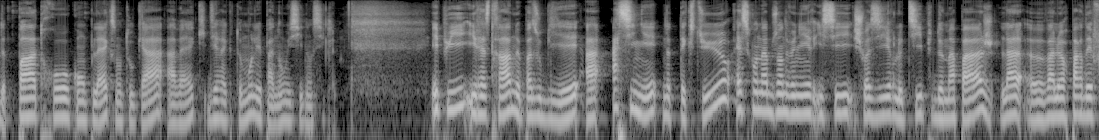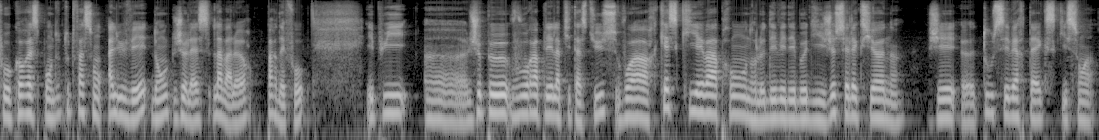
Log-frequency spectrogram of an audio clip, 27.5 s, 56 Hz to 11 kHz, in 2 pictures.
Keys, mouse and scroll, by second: 0.7 click, 8.2 click, 10.3 click, 13.7 click, 19.3 click, 20.5 click, 23.5 click.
